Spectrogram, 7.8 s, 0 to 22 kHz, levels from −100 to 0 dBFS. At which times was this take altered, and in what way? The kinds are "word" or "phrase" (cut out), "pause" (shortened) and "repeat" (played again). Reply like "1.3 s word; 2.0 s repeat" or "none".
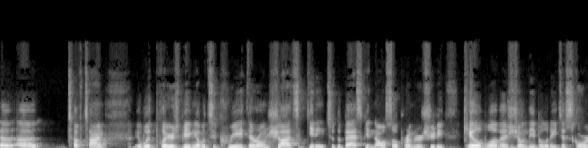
none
